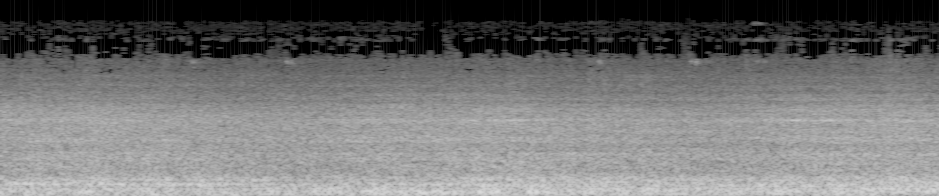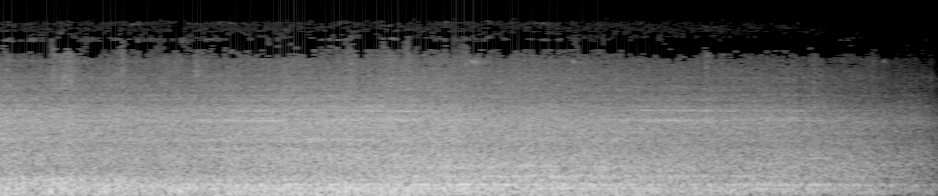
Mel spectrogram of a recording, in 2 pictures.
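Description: Diesel-hauled freight train of flat wagons rolling past, a steady rumble of wheels on rail with the diesel locomotive's engine running. The sound fades out near the end.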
